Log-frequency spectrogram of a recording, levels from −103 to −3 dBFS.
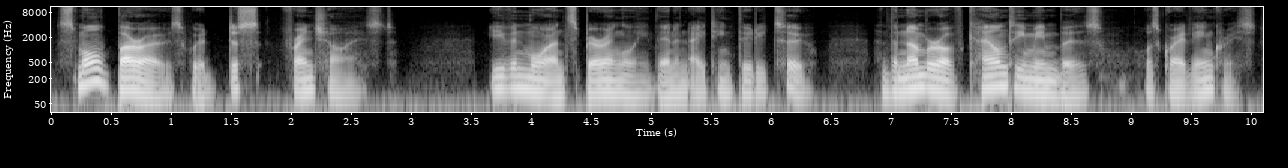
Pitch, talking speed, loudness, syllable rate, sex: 95 Hz, 125 wpm, -21 LUFS, 4.5 syllables/s, male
